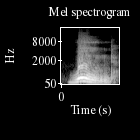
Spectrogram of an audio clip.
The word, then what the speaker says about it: wound: invite noun invite verb wound versus wound wound is the noun wound with a long u kind of sound wound he had a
